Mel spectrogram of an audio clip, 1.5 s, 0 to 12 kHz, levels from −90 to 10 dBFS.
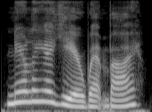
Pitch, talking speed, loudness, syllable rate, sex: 240 Hz, 195 wpm, -15 LUFS, 4.6 syllables/s, female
